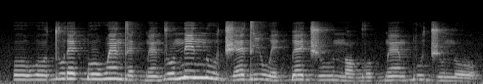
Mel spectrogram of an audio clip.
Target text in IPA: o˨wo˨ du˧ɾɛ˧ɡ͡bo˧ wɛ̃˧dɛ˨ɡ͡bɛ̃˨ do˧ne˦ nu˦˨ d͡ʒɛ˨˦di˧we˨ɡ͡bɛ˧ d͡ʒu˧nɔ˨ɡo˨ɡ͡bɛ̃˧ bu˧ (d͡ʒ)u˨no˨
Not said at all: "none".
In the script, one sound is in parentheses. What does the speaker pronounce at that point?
d͡ʒ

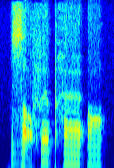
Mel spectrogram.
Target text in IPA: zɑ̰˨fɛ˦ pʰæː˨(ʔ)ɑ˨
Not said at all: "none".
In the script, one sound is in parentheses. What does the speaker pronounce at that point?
ʔ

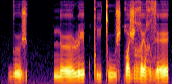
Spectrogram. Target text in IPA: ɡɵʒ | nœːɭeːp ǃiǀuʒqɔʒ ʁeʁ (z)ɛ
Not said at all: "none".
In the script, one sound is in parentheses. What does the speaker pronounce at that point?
z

